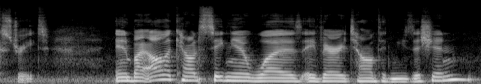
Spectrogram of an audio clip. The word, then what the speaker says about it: Signe: But on August 11th, 1912, 31-year-old, and so her first name is a name that I was not familiar with how to pronounce, S-I-G-N-E, but I did look it up, and it's Signe.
